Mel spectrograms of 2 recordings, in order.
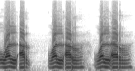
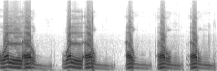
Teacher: Kemudian do-nya ini kesalahan. Nah, kalau kita waqaf pada lafal ini, pada lafal wal ard, itu harus dibaca do-nya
